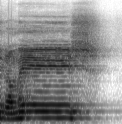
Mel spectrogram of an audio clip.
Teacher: कोई चिल्लाता है किसी का नाम पुकारता है कि रमेश है ना तो उसको लंबा खींच रहा है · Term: प्लुत स्वर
